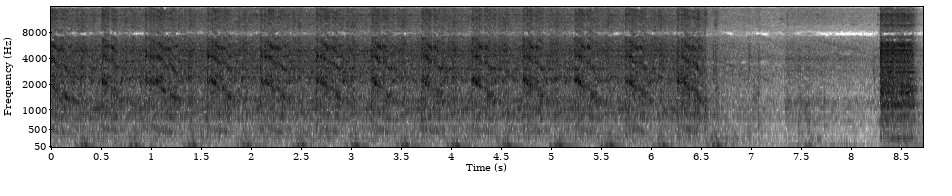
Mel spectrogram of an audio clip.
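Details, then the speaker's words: Box truck small-block Chevy V8, low compression, refired after refilling a cracked, leaking radiator with water: uneven chuffing about two per second under a squealing hiss, then cuts out; rough running, head gasket issue suspected. "You can't kill a small block Chevy, man. You know? She might have a head gasket issue, buddy."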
